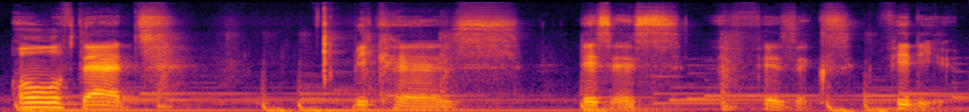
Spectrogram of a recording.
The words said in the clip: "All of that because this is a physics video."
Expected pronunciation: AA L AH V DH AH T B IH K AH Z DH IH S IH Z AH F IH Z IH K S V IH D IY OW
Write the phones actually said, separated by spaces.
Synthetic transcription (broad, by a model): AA L AH V DH AH T B IH K AH Z DH IH S IH Z AH F IH Z IH K S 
